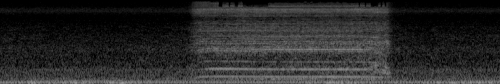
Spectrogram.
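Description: A Bosch drill drives washer head screws into a drawer front jig, giving one steady whirring burst of about two seconds in the middle, close and fairly loud over a low background hum.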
